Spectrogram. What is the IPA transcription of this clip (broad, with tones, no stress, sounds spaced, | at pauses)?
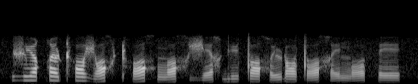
ʒ y˦ q y˦ ʈʰ ɔ˦ ʒ ɔ˨˦ χ ʈʰ ɔ˨˦ χ ŋ ɔ˨˦ χ ʒ e˨˦ χ ɡ y˦ t ɔ˦ χ y˨˦ ɽ ɔ˦ t ɔ˨˦ χ e˨˦ ŋ ɔ˨˦ θ e˦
